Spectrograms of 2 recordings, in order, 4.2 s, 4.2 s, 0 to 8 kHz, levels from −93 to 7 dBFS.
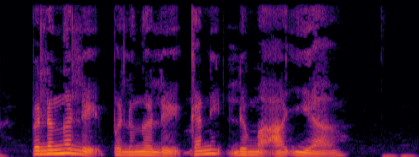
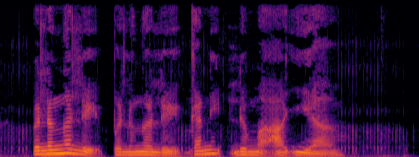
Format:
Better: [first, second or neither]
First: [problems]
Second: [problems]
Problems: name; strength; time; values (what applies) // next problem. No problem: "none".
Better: first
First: none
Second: noise reduction (neural mask model RNNoise)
